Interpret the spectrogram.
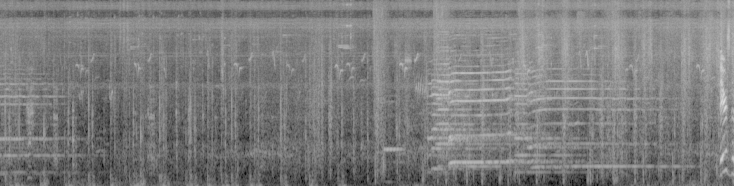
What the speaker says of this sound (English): I picked out a fine horse for you.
